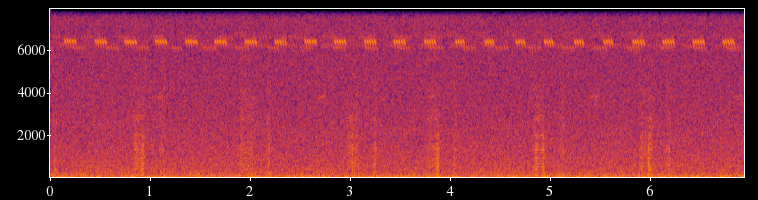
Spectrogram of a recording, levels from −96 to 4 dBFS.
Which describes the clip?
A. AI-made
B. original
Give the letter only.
B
